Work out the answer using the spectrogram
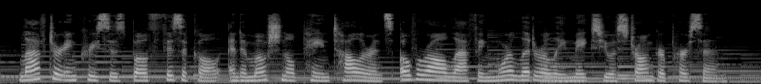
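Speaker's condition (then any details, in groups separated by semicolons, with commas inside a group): No condition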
